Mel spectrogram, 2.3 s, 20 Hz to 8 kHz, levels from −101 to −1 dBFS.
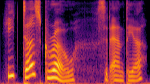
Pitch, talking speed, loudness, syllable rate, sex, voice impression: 210 Hz, 135 wpm, -17 LUFS, 3.4 syllables/s, female, very feminine, adult-like, slightly middle-aged, very thin, very tensed, powerful, very bright, hard, very clear, very fluent, slightly cute, cool, slightly intellectual, refreshing, slightly calm, very unique, slightly elegant, very lively, strict, intense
